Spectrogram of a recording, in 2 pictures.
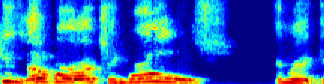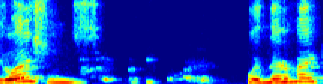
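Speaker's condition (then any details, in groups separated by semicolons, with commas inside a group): Cerebral palsy; from birth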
